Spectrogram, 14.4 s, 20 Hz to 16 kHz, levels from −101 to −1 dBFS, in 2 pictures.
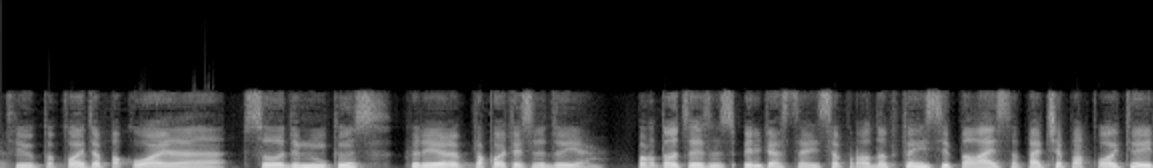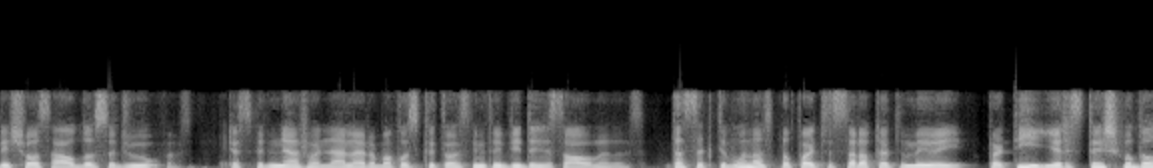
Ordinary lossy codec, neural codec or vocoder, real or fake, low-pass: AAC, 64 kbps; codec, 16 kHz, 0.5 kbps, FunCodec, trained on Chinese and English, 25 frames a second; fake; 7.2 kHz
